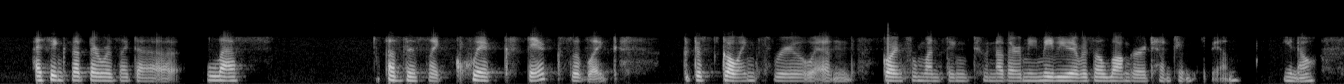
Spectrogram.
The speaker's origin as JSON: {"language": "English", "town": "Washington", "region": "District of Columbia", "country": "United States", "tie": "born or raised there", "said": "I grew up in Washington, D.C., so all the museums were free, you know."}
